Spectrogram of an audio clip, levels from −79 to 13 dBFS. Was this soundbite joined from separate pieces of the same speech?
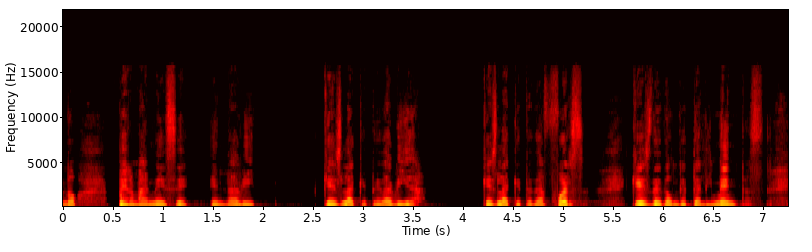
no; 0 cuts

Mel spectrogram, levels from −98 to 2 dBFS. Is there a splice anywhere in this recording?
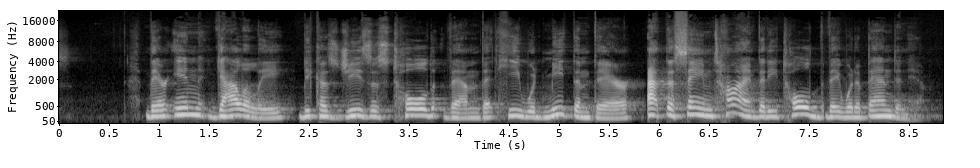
yes; 3 cuts; at 2.3 s, 5.8 s, 7.6 s

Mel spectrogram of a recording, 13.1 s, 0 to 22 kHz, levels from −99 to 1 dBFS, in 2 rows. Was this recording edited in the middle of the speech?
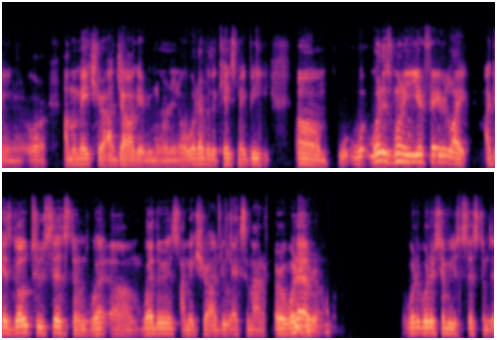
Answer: yes; 4 cuts; at 4.4 s, 6.3 s, 8.9 s, 10.1 s

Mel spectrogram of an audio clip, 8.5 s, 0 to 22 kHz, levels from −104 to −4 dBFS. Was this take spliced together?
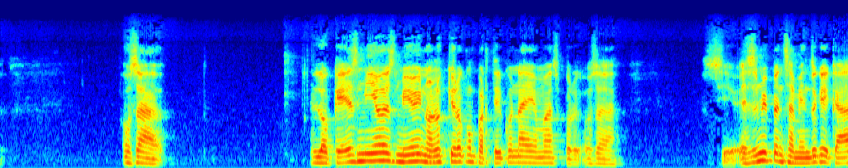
no; 0 cuts

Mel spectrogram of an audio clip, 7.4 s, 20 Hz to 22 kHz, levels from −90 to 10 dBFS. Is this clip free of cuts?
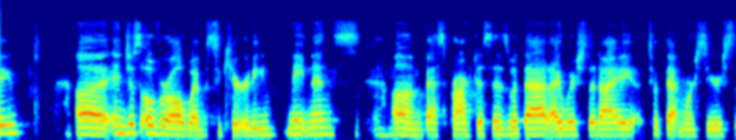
yes; 0 cuts

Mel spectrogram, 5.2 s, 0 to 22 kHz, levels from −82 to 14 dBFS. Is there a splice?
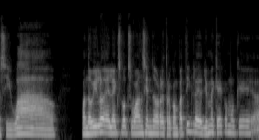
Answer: no; 0 cuts

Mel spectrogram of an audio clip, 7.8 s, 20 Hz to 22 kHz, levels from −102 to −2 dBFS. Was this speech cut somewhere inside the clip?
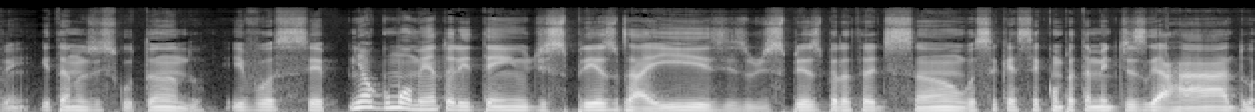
yes; 2 cuts; at 2.1 s, 3.9 s

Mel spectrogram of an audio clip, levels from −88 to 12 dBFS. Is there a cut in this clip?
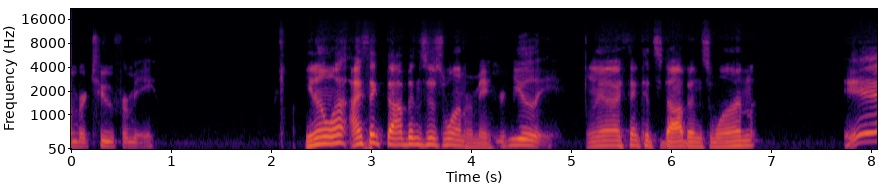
yes; 2 cuts; at 2.2 s, 3.9 s

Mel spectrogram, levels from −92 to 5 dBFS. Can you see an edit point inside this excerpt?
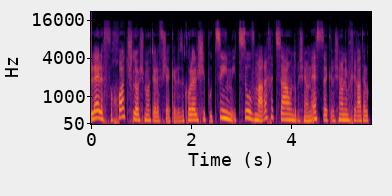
no; 0 cuts

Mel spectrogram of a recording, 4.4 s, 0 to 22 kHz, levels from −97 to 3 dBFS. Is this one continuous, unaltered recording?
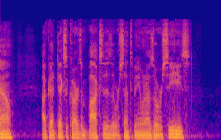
yes; 0 cuts

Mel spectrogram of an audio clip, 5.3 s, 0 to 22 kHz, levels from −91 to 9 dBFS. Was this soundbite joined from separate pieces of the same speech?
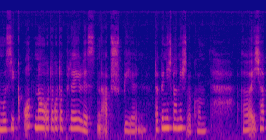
yes; 3 cuts; at 1.1 s, 3.0 s, 3.7 s

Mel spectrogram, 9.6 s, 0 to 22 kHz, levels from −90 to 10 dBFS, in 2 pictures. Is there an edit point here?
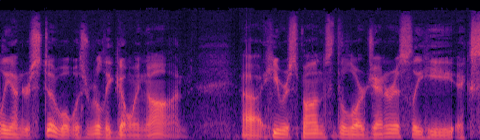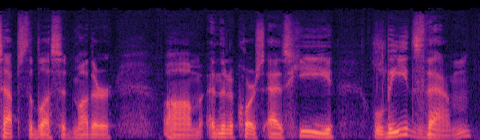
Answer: no; 0 cuts

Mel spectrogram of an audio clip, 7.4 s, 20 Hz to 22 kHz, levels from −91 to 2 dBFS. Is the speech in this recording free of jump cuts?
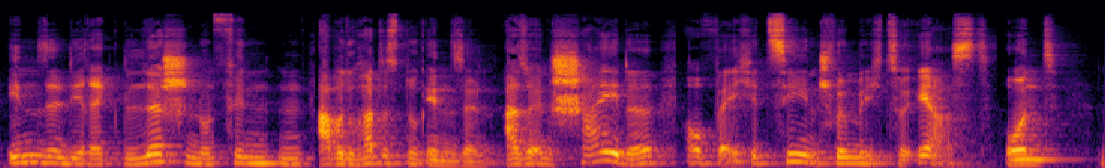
no; 4 cuts; at 1.4 s, 2.8 s, 4.5 s, 5.5 s

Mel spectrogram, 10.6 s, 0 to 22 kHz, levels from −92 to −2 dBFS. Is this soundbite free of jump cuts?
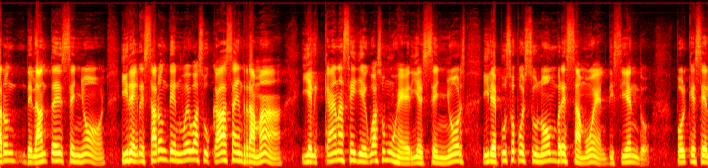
yes; 0 cuts

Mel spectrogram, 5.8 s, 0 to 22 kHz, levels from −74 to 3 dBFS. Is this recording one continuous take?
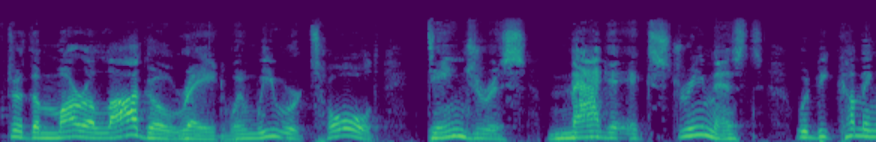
yes; 0 cuts

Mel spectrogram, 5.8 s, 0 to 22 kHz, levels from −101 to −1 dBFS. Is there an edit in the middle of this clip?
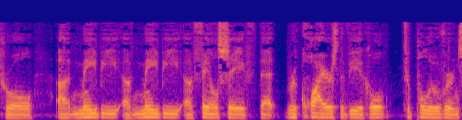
yes; 2 cuts; at 1.6 s, 3.5 s

